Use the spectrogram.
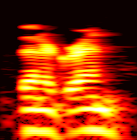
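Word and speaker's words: Wenner-Gren: and private funding agencies vendor grant is an example of a private funding agency that's the one that begins with the w it's pronounced with v venegran and that is to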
